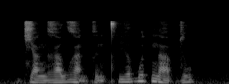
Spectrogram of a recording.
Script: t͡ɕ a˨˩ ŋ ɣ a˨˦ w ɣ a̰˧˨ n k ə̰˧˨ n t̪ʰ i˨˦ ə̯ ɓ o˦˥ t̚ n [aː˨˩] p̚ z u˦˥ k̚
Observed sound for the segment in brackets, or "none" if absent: aː˨˩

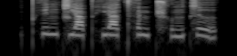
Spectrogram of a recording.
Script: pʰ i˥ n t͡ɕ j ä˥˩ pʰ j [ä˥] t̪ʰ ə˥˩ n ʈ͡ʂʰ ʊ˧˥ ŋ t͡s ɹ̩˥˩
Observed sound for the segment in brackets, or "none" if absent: ä˥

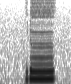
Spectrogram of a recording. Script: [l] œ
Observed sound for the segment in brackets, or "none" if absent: ɾ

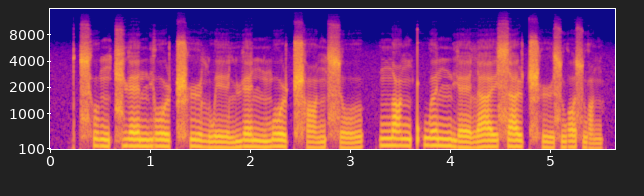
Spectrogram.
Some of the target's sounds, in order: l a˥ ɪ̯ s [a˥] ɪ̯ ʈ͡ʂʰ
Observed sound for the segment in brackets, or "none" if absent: a˥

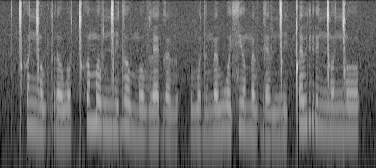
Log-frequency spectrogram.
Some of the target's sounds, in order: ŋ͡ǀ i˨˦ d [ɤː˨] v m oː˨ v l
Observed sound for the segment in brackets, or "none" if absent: ɤː˨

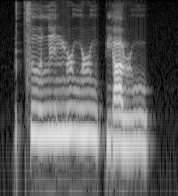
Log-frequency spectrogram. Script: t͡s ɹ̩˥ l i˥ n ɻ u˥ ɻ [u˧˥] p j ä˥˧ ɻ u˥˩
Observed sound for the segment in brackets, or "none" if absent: u˥˧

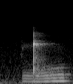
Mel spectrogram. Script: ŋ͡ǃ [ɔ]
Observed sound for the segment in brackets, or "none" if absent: o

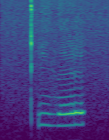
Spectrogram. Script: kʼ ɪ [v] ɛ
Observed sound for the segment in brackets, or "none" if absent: v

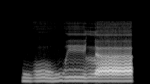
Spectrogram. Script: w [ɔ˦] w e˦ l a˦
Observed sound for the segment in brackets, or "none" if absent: o˦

